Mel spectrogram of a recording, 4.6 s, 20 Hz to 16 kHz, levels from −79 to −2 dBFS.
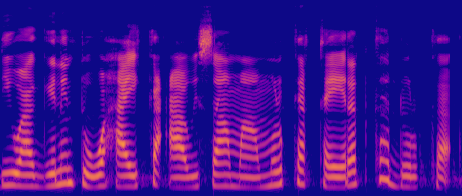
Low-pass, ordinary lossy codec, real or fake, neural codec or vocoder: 14.4 kHz; none; real; none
